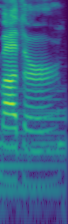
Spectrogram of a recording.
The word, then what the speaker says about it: mother: and straight and debt a moth is not a moth in mother nor both in bother broth or brother and here is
